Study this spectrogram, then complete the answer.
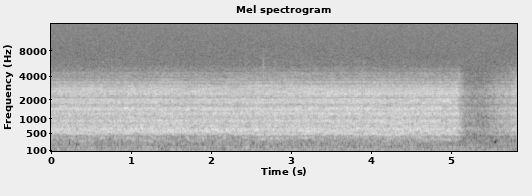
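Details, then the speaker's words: RCA Victor Model 911KG radio after AM alignment, tested on an antenna: steady loud hiss and crackle with no clear program, then cuts out; suspected problem with the antenna plug or wire. "So, what we found out is uh it'll pick up a signal from this antenna. Although there's some problems here with the plug or the wire or something like that."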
